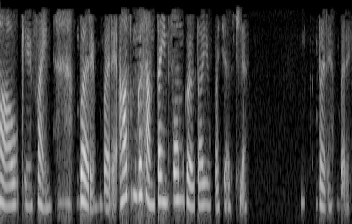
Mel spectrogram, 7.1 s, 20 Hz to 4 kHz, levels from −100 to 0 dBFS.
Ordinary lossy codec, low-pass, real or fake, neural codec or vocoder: MP3, 24 kbps; 3.6 kHz; real; none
